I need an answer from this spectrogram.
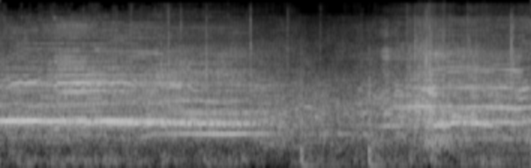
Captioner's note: cheering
